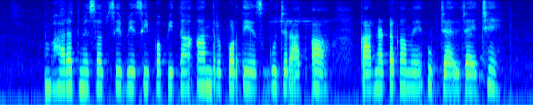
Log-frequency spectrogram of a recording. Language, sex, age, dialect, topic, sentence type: Maithili, female, 25-30, Bajjika, agriculture, statement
